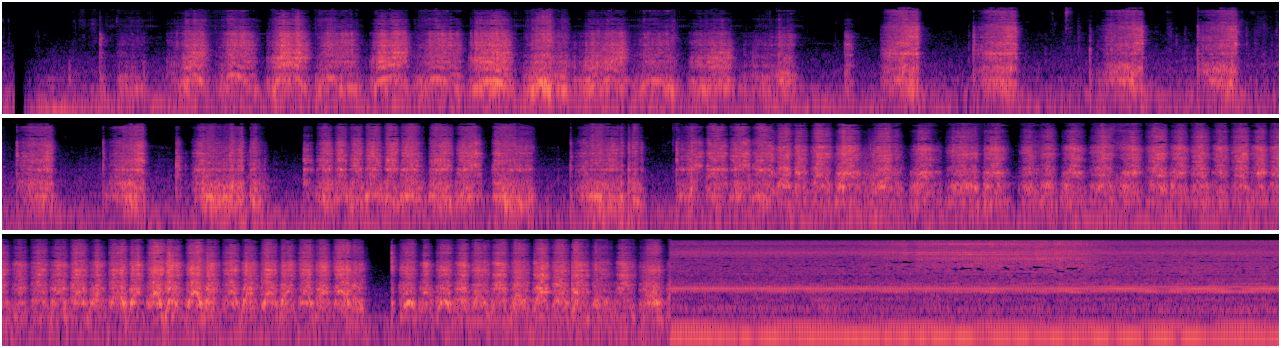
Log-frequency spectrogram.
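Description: Hand file rasping back and forth across the rusty metal body of a bubble level clamped in a bench vise, about two strokes a second, then quickening into near-continuous filing. Near the end it changes suddenly to the steady hum of an electric motor spinning an abrasive polishing wheel.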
